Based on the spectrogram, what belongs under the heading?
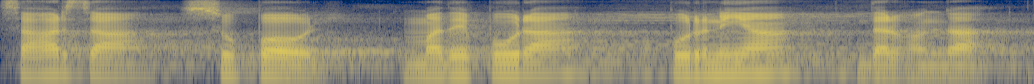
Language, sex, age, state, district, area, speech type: Maithili, male, 18-30, Bihar, Supaul, rural, spontaneous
